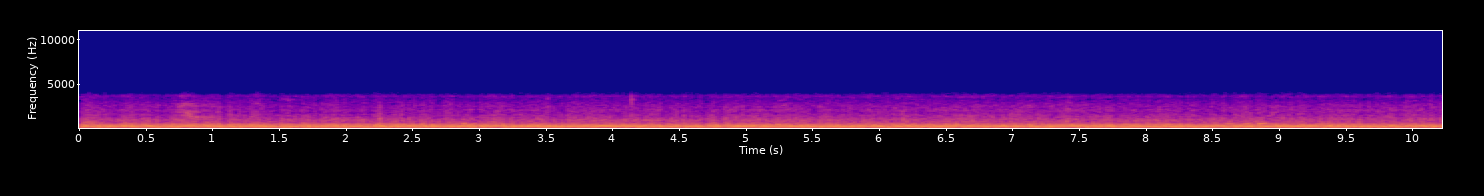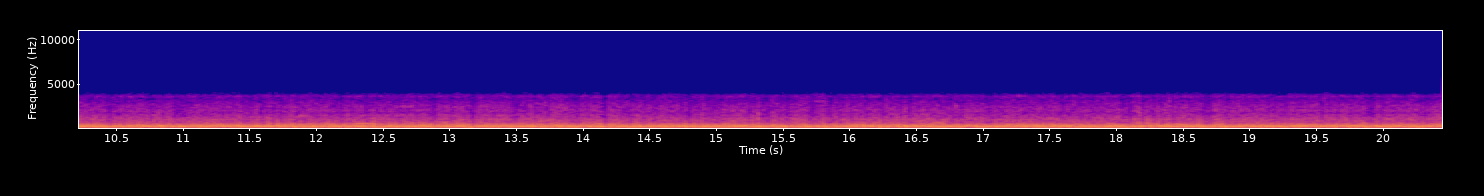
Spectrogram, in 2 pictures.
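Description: Steady roar of an Airbus A320's engines and rushing air, heard from inside the passenger cabin on landing approach with the flaps extended. A faint steady hum fades out about a third of the way through.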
